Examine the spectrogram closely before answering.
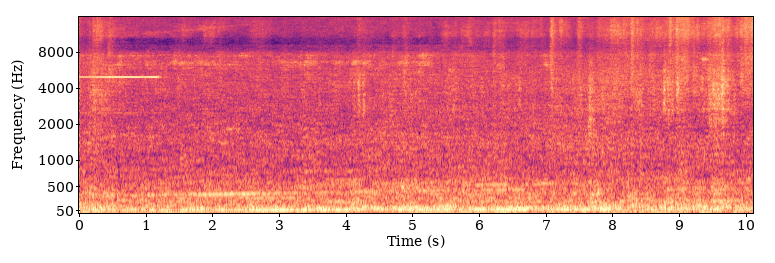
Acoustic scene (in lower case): bus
